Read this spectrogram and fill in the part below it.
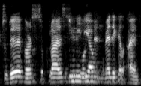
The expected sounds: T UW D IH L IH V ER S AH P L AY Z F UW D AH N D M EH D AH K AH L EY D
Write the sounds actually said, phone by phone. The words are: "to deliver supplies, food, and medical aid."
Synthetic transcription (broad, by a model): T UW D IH L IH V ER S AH P L AY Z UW AH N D M EH D AH K AH L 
